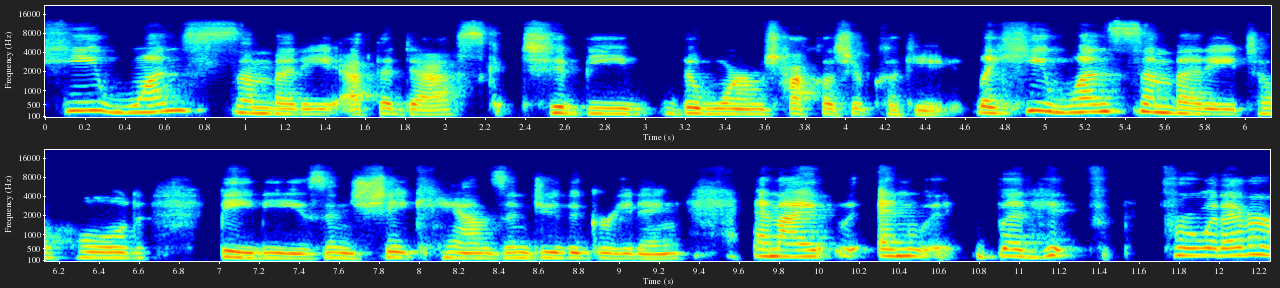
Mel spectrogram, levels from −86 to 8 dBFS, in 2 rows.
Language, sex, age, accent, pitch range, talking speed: English, female, 30-49, American, 185-245 Hz, 160 wpm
